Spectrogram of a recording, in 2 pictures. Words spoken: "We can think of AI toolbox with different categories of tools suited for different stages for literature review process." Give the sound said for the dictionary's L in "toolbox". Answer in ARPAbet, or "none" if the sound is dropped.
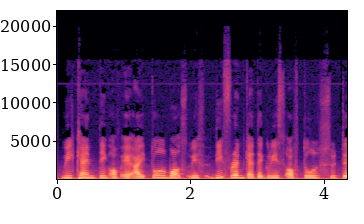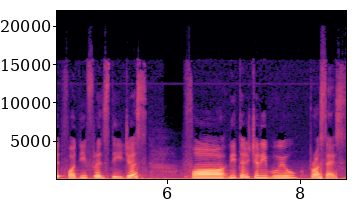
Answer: L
